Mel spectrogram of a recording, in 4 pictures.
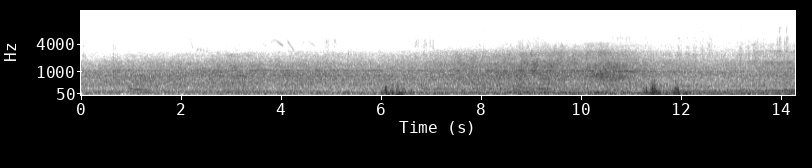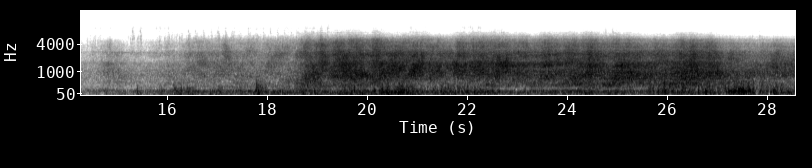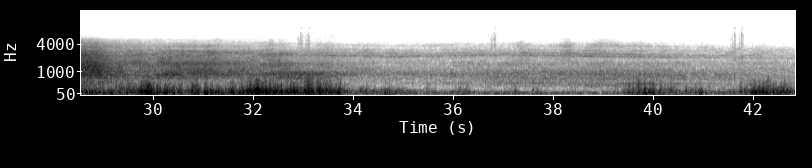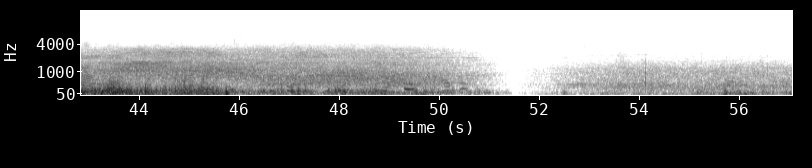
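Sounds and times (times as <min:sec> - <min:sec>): jet engines running: 0:00.0 - 0:57.0.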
